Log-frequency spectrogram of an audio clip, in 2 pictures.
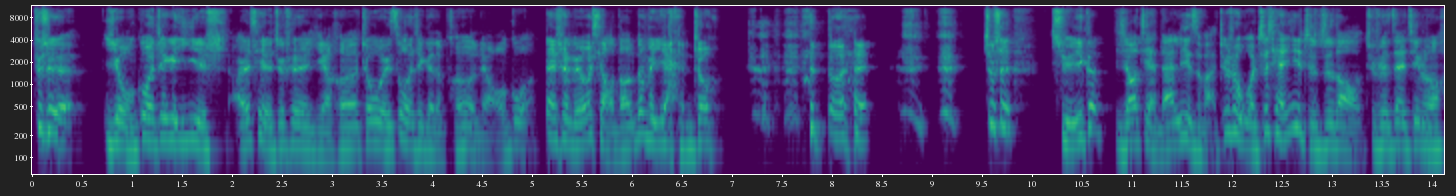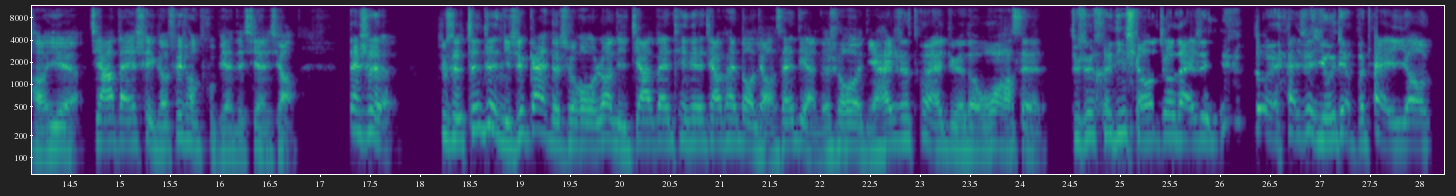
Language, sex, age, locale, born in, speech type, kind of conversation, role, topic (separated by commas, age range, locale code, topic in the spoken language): Chinese, male, 20-24, zh-CN, China, conversation, podcast, guest, 转行时你学到的最重要的一课是什么？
